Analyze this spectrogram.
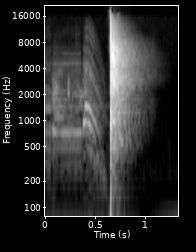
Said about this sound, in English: All right, checking the levels here. Okay, ready for the clap? Three. Uh, well, not ready. Three, two, one.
